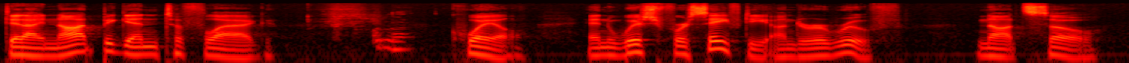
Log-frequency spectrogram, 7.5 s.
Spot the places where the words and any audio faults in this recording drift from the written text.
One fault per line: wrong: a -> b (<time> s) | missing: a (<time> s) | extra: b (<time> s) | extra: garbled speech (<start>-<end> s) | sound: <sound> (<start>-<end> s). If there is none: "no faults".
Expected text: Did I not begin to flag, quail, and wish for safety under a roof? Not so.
sound: throat clearing (2.0-2.8 s)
